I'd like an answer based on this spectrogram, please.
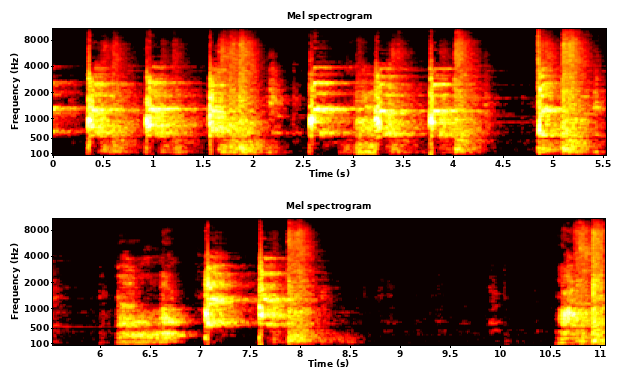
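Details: Old English Sheepdog playing with a trash can, giving loud barks in quick groups for eight seconds, then a short quiet pause before one final bark.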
